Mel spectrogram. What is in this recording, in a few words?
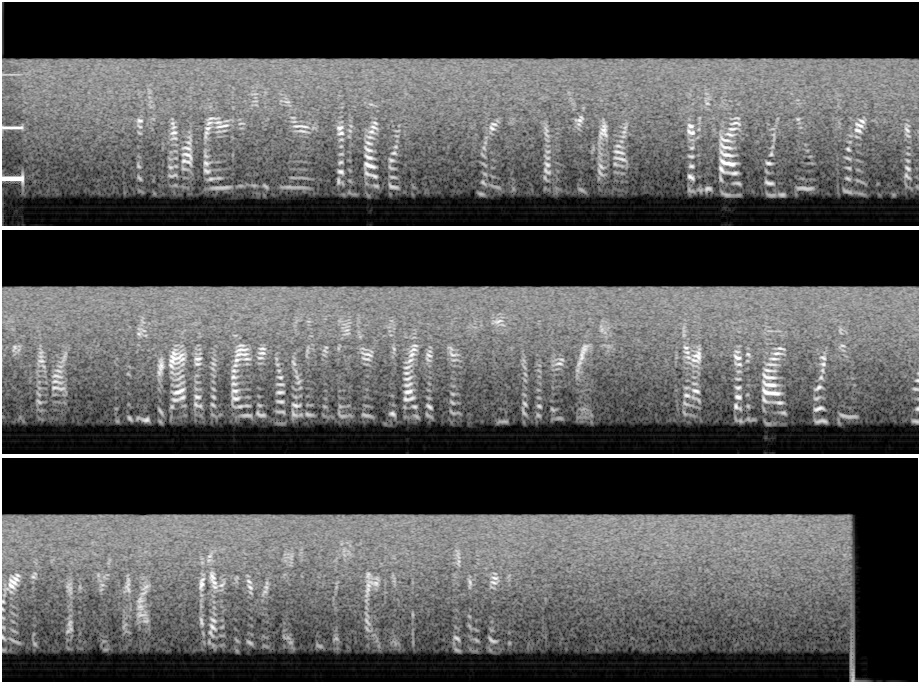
Fire, dispatch; Clermont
